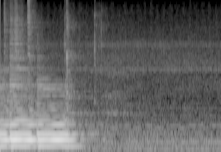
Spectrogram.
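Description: A guitar note on the first fret of the A string for a kompa pattern is plucked a few times in quick succession, ringing near and clear before fading into quiet, with no voice.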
